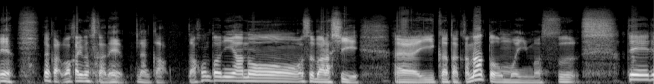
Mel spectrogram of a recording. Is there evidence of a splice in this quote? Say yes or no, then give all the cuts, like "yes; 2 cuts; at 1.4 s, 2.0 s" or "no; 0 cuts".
yes; 1 cut; at 1.9 s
